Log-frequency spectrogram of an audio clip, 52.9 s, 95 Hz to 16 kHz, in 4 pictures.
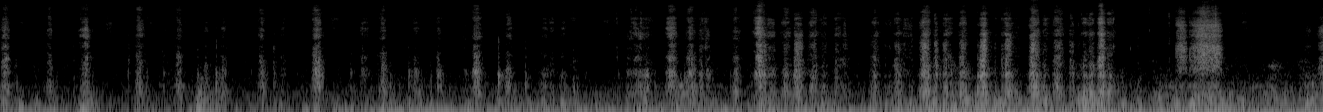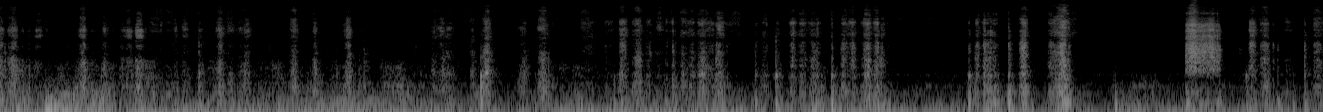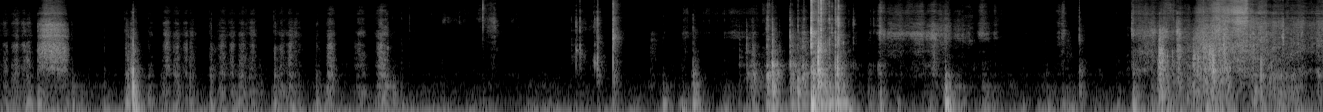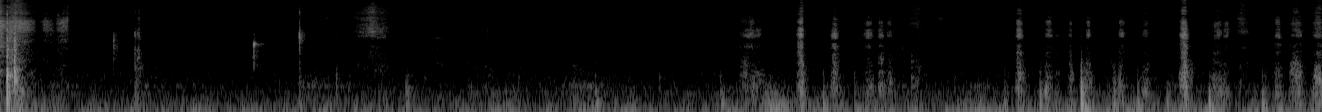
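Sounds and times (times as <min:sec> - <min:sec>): pen scratching on paper: 0:00.0 - 0:11.2, 0:13.1 - 0:17.0, 0:17.6 - 0:22.2, 0:22.9 - 0:24.0, 0:25.1 - 0:30.5, 0:49.8 - 0:52.9.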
